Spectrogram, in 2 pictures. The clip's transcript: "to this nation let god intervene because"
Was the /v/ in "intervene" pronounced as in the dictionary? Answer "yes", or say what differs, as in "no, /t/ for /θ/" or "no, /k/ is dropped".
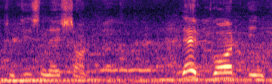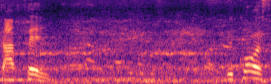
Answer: no, /f/ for /v/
